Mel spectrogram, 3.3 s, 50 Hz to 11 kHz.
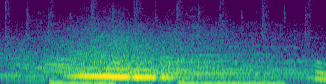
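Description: A race car slides on cold tyres during a testing run for the Bathurst 12 Hour in a racing simulator, engine droning with shifting pitch under a brief high tyre squeal, loud and close, with no talking.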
